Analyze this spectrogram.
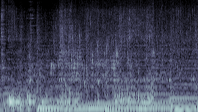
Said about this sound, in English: To my mind, it's like the whoosh of the toilet as you flush almost serves as a mind eraser. And then the invisibility of the whole infrastructure enables that flush and forget environment.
